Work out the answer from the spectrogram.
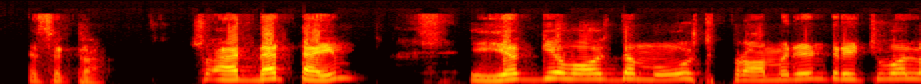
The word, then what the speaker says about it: yajna: In Sanskrit, this is wrought as yajna, or also they pronounce yagna or yajna. Generally people pronounce it as yajna.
